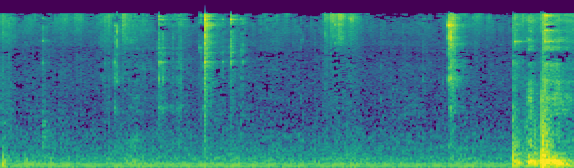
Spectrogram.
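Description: Metal tools and scuba regulator parts handled on a wooden workbench: a few light metallic clicks, then a louder clatter about five seconds in. A faint steady hum runs underneath.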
